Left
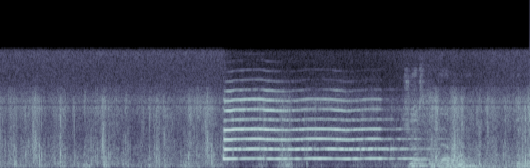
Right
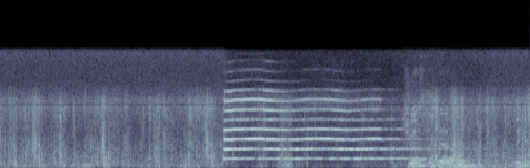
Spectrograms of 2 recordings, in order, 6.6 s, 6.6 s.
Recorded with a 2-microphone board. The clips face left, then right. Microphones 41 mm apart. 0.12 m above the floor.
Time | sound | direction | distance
2.8 | a trumpet | 20° left (ahead or behind) | 0.7 m
4.9 | a man speaking | 40° right (ahead or behind) | 1.5 m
